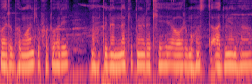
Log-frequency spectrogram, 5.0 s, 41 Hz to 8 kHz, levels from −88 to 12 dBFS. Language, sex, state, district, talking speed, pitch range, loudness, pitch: Chhattisgarhi, male, Chhattisgarh, Sukma, 225 wpm, 130-135 Hz, -15 LUFS, 130 Hz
